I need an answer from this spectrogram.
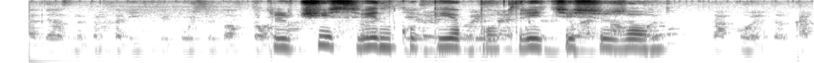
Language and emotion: Russian, neutral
